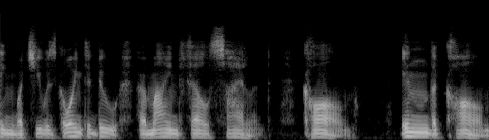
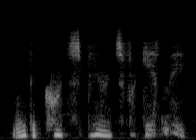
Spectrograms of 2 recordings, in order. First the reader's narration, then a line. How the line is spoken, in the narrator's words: she whispered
